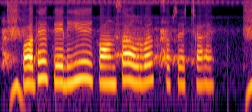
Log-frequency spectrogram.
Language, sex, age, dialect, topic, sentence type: Hindi, female, 25-30, Kanauji Braj Bhasha, agriculture, question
